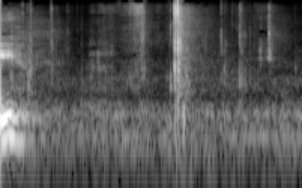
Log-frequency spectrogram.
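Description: Quiet handling of a shrink-wrapped trading card box and a utility knife, with one short, sharp click or snip about a second in and a few faint ticks after it.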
